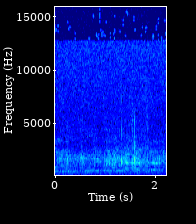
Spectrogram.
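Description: Near silence: faint open-air ambience with distant, indistinct voices.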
